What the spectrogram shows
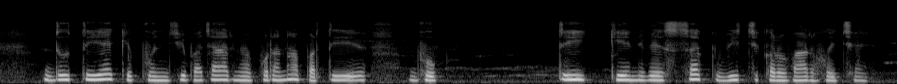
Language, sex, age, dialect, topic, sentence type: Maithili, female, 41-45, Eastern / Thethi, banking, statement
